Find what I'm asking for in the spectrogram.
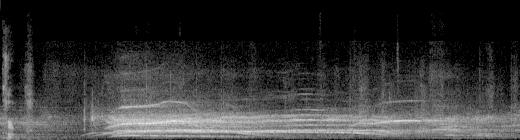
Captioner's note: audience applauding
